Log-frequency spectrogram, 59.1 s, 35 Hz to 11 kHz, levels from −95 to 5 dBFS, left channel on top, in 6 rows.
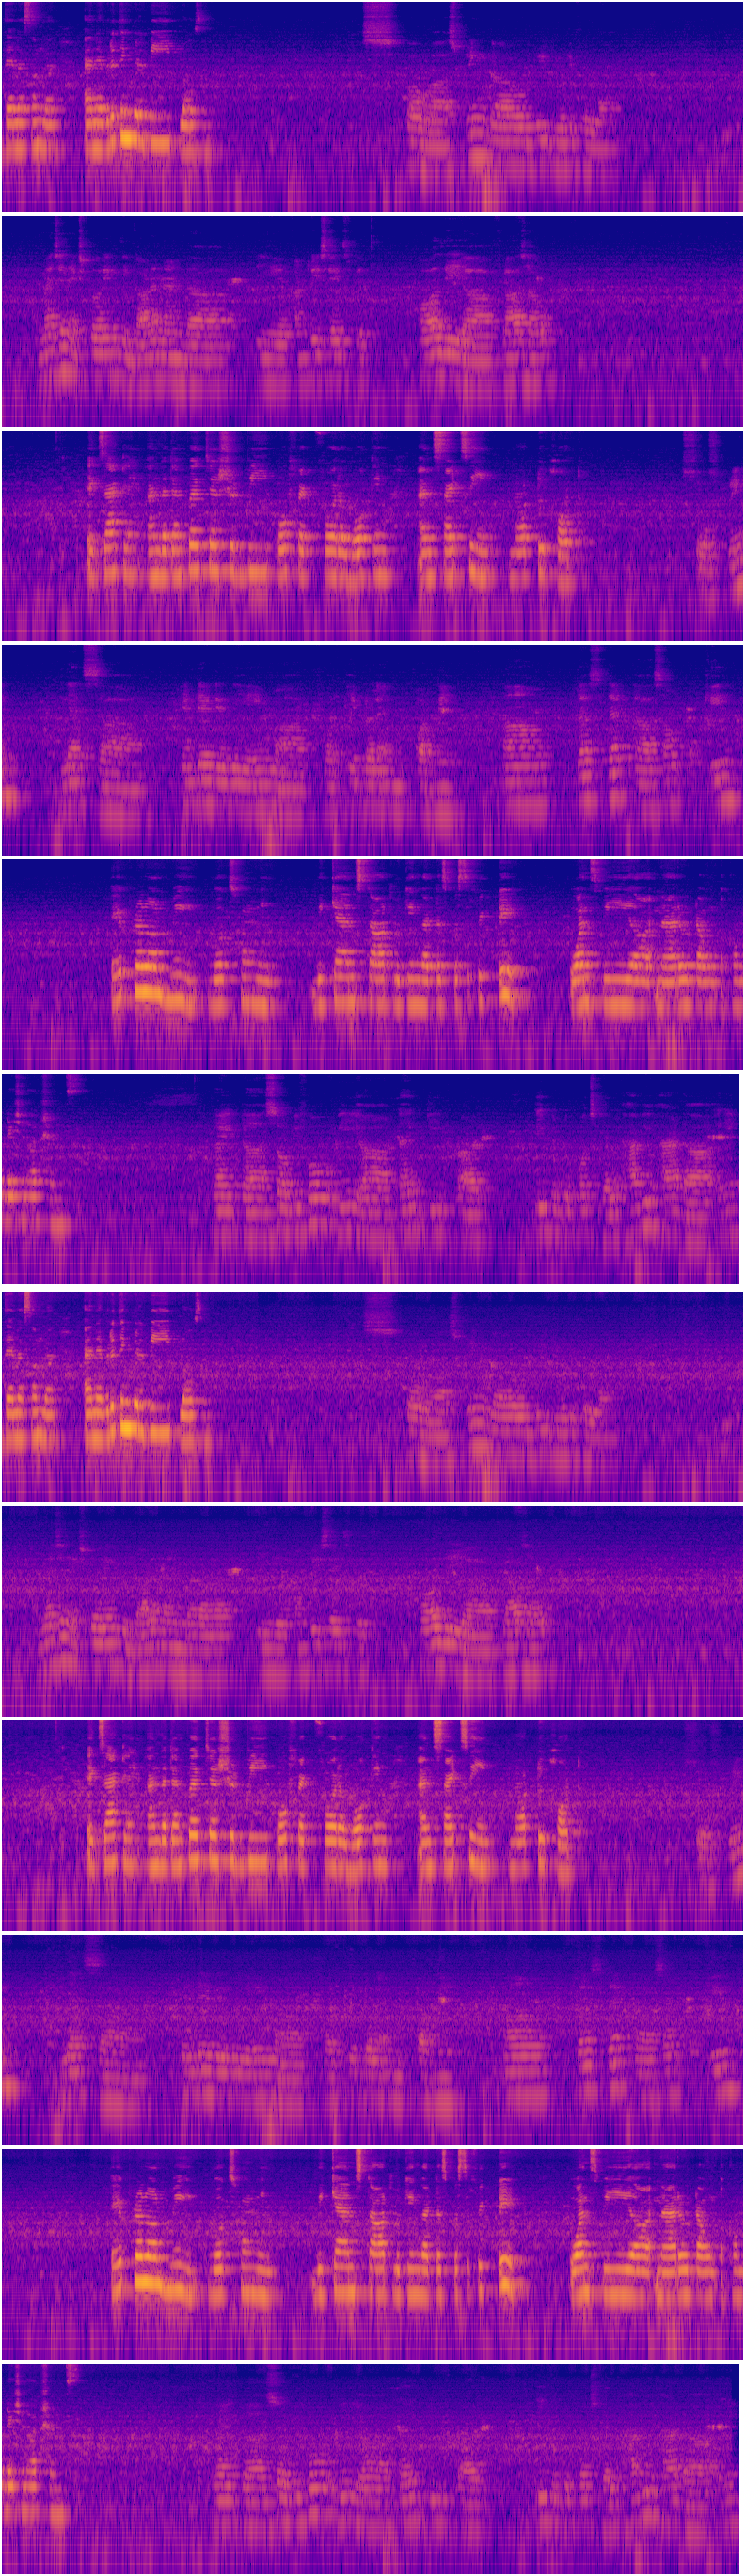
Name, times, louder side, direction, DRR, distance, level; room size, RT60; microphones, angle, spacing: voice 1, 0.0-0.7 1.1-2.6 20.8-23.7 24.0-24.8 25.2-26.2 26.5-27.3 40.9-43.0 43.5-46.2 47.0-50.1, right 4 dB, 30° right, 10 dB, 0.3 m, -27 dB
voice 2, 4.8-8.2 10.3-12.9 13.2-14.7 15.4-17.1 28.8-29.7 30.3-31.5 31.9-33.6 33.8-35.5 36.2-36.8 37.2-39.3 52.0-55.7 56.3-59.0, left 1 dB, 55° left, -2 dB, 3.7 m, -46 dB
11.0 x 7.4 x 3.4 m, 0.65 s
head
